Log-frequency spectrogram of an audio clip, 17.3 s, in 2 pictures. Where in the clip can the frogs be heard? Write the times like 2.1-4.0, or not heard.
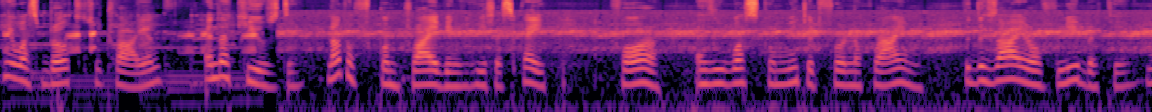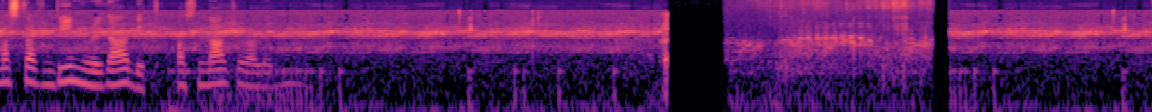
0.0-17.2.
